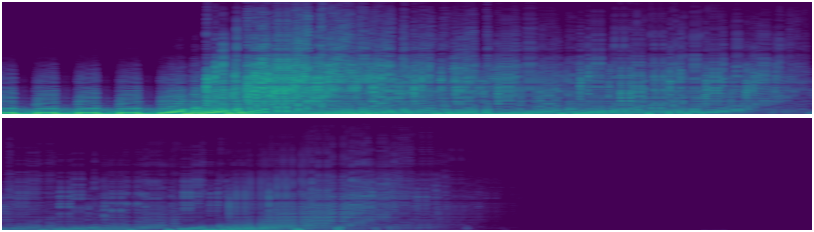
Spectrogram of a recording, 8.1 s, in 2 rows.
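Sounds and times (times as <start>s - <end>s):
modulated transposed square wave: 0.2s - 6.3s.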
